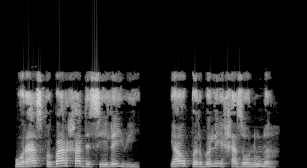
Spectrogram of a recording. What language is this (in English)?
Pashto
